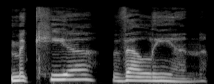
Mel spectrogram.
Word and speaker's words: Machiavellian: Emphasize vel and keep muck soft.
